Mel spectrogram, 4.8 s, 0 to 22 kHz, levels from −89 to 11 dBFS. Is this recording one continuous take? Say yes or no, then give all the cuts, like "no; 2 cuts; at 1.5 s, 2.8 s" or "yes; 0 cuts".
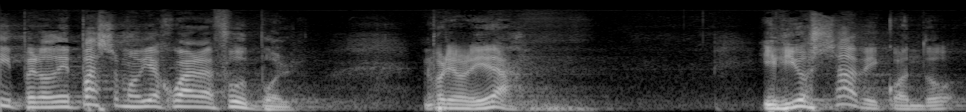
no; 1 cut; at 2.1 s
